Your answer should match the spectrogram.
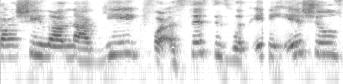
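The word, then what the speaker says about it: Sheela na gig: I accept Sheila McGee. Oh, is that how you say her name? Sheila McGee? It's a G-I-G. Gig.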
